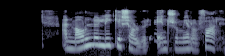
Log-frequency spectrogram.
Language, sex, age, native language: Icelandic, female, 12, Icelandic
